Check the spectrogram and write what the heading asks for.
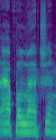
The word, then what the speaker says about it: Appalachian: It's Appalachian. That's how you pronounce it.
